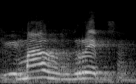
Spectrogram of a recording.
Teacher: Jadi ghain ini di tengah-tengah tenggorokan.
